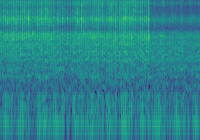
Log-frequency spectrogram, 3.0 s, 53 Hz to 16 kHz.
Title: CB400 PB1 ENGINE RATTLING NOISE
